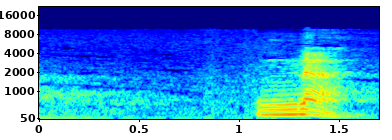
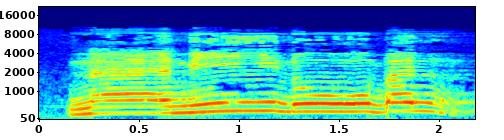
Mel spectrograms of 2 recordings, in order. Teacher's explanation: huruf na caranya menyentuhkan ujung lidah kita di antara posisi ro dengan la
